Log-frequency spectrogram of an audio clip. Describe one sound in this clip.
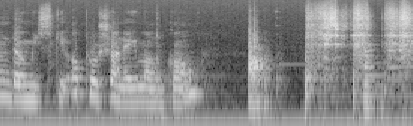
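A metal mixing bowl knocks as it is lifted and set down.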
